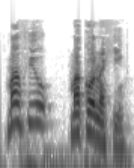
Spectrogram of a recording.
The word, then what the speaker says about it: Matthew McConaughey: Matthew McConaughey. ¿Se pronuncia así, ¿no? – Sí, perfecto.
